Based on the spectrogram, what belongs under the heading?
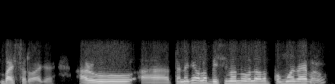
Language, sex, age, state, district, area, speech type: Assamese, male, 45-60, Assam, Nagaon, rural, conversation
